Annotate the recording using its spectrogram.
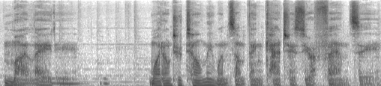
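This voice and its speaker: A teasing fiend nobleman, very deep voice, slow measured delivery, swooping intonation, game music behind. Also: very animated, exaggerated voice. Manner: smooth, mocking, unhurried.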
